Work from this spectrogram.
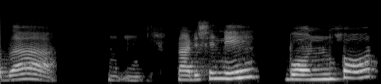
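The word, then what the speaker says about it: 번호: Heeh Nah di sini bonho cara baca yang benar ya rabun h-nya sama jadi langsung Bono ya bonoonon Jadi kalau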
